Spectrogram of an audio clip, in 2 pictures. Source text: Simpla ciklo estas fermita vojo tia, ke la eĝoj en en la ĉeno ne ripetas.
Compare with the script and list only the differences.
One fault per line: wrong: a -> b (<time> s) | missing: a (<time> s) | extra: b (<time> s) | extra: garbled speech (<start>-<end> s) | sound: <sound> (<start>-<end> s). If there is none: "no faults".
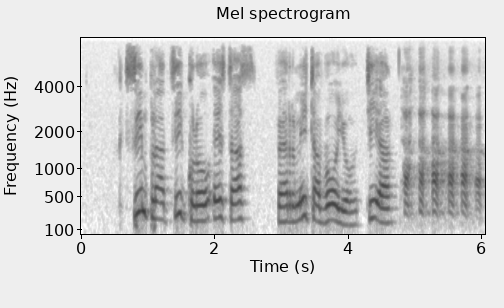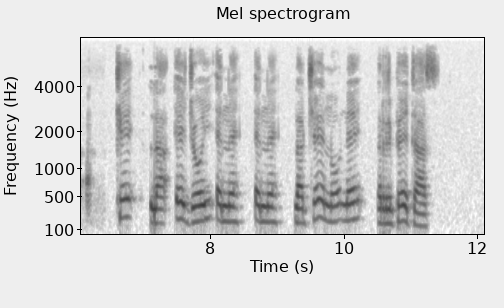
sound: laugh (4.8-6.3 s)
